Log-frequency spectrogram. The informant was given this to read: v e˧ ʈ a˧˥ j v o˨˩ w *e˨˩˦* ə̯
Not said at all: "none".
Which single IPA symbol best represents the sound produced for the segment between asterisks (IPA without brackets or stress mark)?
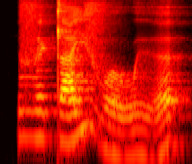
ɨ˨˩˦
